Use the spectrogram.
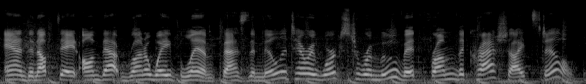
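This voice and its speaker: Woman, American news anchor, medium pitch, reading prepared broadcast copy. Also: moderate pace, faint music behind.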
